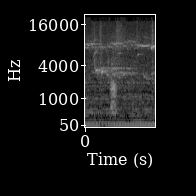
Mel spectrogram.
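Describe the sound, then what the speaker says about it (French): A dog barks once or twice, short and moderately loud, in the medieval role-playing game Kingdom Come: Deliverance II, over a steady low game ambience. "Il aboie, mais..."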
